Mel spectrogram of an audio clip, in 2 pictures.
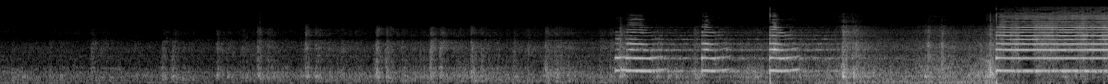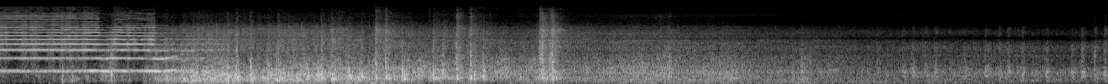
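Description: Siemens Desiro VT642 diesel multiple unit sounding its horn: three short toots, then one long blast of about two and a half seconds. The train then passes close by, its wheels clacking over rail joints, and the rumble slowly fades toward the end.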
